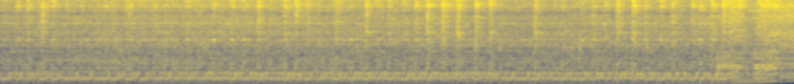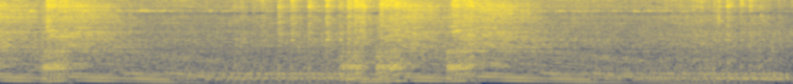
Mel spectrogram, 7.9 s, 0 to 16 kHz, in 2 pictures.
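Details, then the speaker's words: Farmertec 288XP kit chainsaw after ignition repair, cold around 5 °C, low jet richened from lean: steady idle, then two quick blips rising sharply and dropping straight back; crisper throttle and faster-settling idle. "You guys hear that? It's crisper on the throttle and it settles down the idle faster."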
